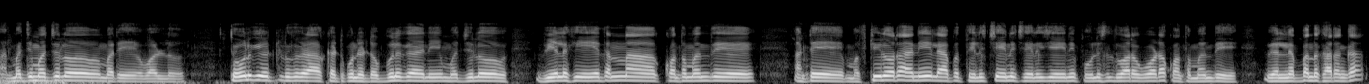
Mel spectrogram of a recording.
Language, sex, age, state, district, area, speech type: Telugu, male, 30-45, Andhra Pradesh, Bapatla, urban, spontaneous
